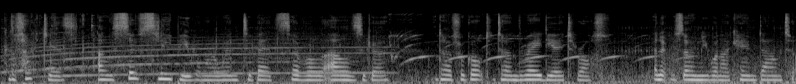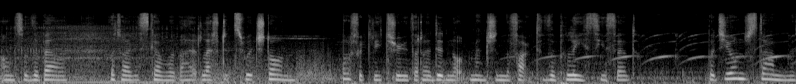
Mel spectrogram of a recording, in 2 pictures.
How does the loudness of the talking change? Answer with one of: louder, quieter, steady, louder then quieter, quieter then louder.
steady.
